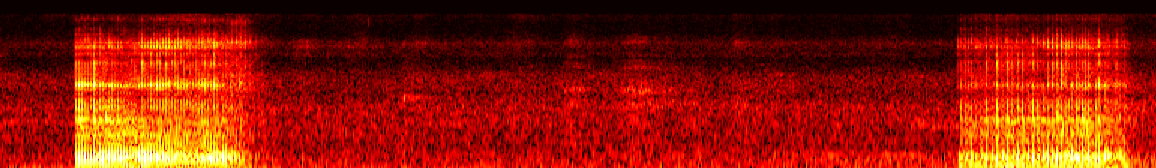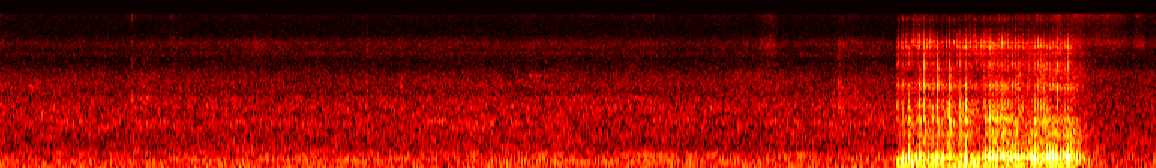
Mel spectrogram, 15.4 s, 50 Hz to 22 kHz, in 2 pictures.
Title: Snoring Sharpei Part 5 (Star Version) #chinesesharpei #sharpei #dog #dogsofyoutube #dogsoftiktok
